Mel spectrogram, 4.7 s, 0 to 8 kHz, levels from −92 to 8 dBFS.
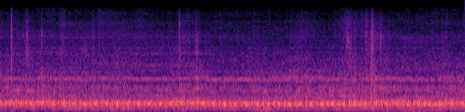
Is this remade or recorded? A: remade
